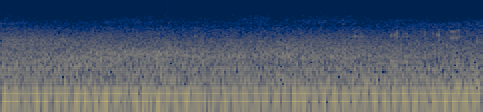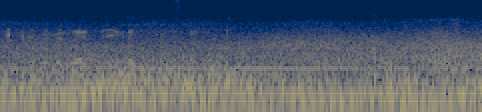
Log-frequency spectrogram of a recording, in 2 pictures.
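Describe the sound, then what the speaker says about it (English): Aircraft at LAX airport: a steady, distant jet roar with a broad rumble that holds evenly throughout without a clear rise or fall. "we got the plane noises"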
